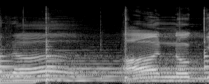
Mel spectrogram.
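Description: Indian devotional ensemble music: a gliding, wavering melody line over a steady held drone from the keyboard, with one low sliding tabla (bayan) stroke near the start.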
